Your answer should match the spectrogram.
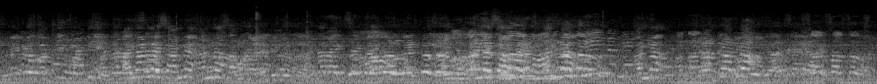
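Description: Several people talking over one another in indistinct chatter, with a steady low hum underneath.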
